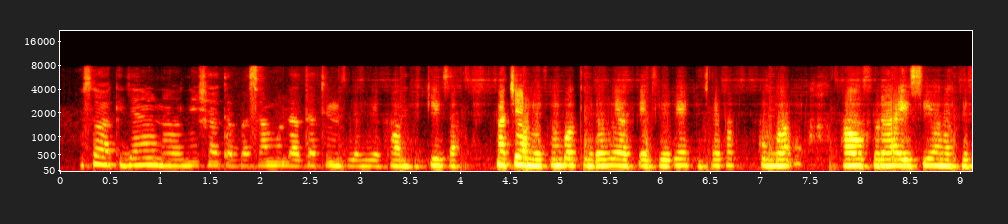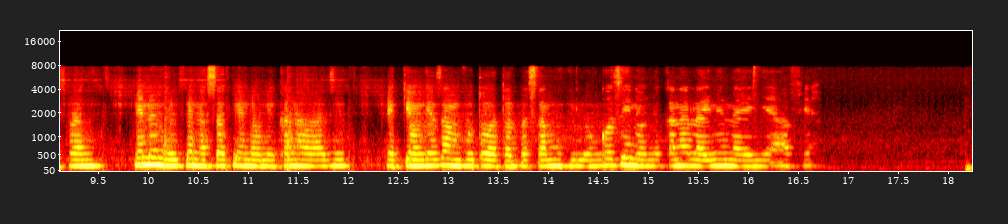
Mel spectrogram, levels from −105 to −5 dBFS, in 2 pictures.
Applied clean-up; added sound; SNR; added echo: neural separator model SepFormer DNS4.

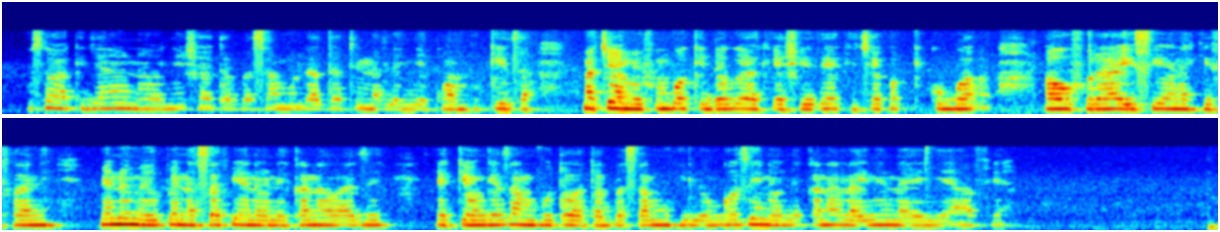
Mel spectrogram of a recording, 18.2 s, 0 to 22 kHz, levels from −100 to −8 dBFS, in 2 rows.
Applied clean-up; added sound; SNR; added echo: none; none; none; none.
